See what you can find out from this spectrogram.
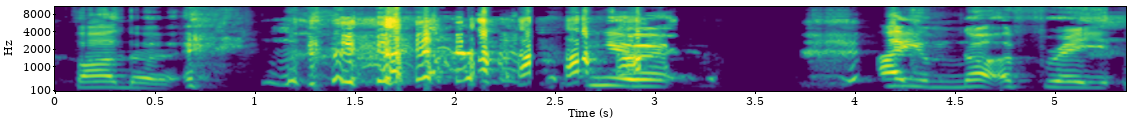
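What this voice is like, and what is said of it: Imitates another person's voice. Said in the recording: “he came in with that accent ... Why was he talking like that? ... What was that accent choice?”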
